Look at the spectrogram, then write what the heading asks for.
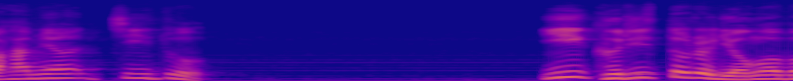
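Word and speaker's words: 基督: 그리스도 우리 한국 발음으로 하니까 그리스도 한자를 중국 발음으로 하면 지두이 그리스도를 영어 발음으로 하면 크라이스트 이해되셨나요 그럴 때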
